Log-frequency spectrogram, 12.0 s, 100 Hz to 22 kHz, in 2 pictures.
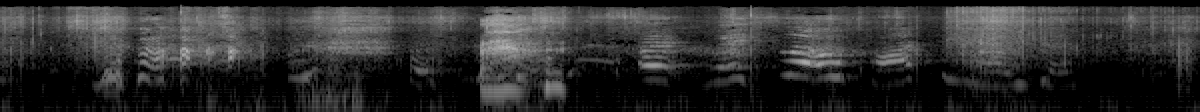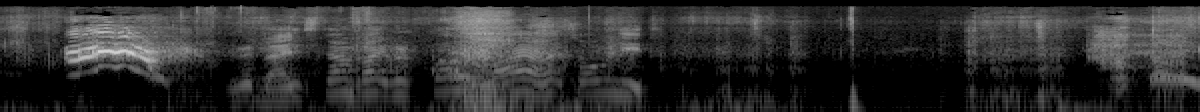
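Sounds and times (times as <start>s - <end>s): children's high-pitched calls: 6.2s - 7.1s
child squealing: 6.3s - 7.0s.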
